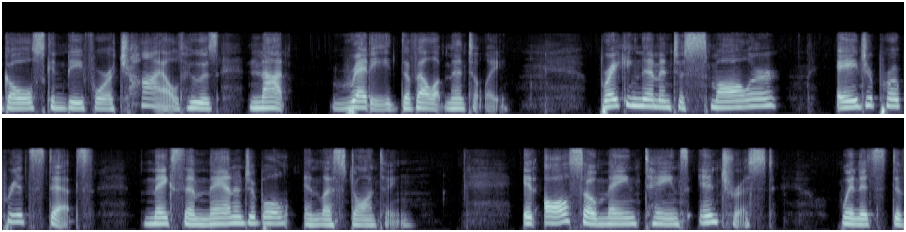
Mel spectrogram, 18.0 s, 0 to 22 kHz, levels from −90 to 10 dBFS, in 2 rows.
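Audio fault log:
Nothing stood out on listening to this speech, which carries the G.722 wideband telephone coding at 64 kbit/s with no content above about 7.7 kHz.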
